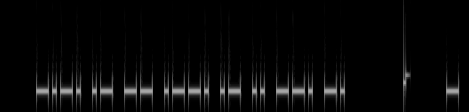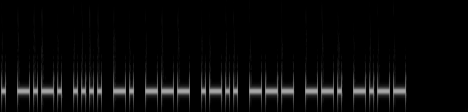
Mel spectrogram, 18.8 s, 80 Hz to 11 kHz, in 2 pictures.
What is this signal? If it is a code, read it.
Morse code, heard as a keyed tone, about 15 wpm, 700 Hz. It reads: CAMPAIGN TECHNOLOGY
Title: Sentences from Top 1200 Words - New Word Drill Alt - 15wpm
